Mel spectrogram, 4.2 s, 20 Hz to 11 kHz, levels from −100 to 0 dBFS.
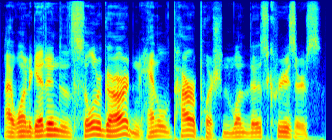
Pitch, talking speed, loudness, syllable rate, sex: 105 Hz, 260 wpm, -18 LUFS, 6.3 syllables/s, male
